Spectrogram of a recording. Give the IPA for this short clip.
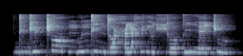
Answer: d ɨ ɡʲ ɨ ɖ cʰ ɔ | n̪ u n d i n d ɔ ħ i ħ vʲ ɔ ç ɔ t̪ i ɦ ɛ c u

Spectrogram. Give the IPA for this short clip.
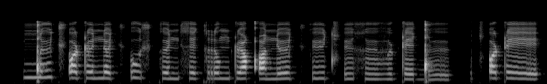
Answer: ŋ͡ǃ ʉ t͡ʃʼ ɔ ʈ ø n œ t͡ʃʼ u ʃ k ø n x e k r o ŋ ʈ ø qʼ o n ø t͡ʃʼ y t͡sʼ y x ʉ v y ʈ e ɡ͡ǃ ʉ | t͡sʼ ɔ ʈ e

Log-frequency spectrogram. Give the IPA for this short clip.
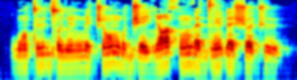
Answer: ɡ͡b ɔ̃ t ʉ d͡z o lʲ õ ŋ͡m e t͡ʃ ɔ̃ ŋ o d͡ʒ e ʎ ɑ x õ ð ɛ d͡z ẽ ɗ ɛ ʃ œ t͡ʃ ʉ

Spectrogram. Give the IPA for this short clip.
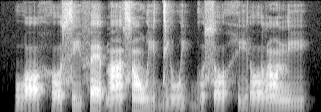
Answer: w ɔ˨ h o˨˦ s i˦ f ɛ˦˨ b ã˨˦ s ɔ̃˦ w i˧ d i˨ w i˨˦ ɡ͡b u˧ s o˧ h i˧ ɾ o˦ l ɔ̃˦ n i˦

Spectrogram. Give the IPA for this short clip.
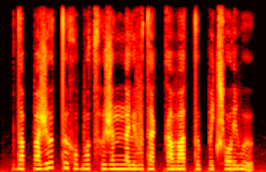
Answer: d a pː a ʒ ɯ tː ɯ x o b o t͡sʰ ɯ ʒ ə nː æ lʲ ə v ə t æ kː a β a tː ɯ pː e t͡ɕʰ o ɾ i β ɯ

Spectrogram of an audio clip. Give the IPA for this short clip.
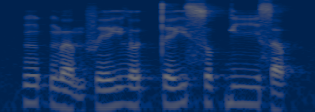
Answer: ŋ ʊ˧ k̚ m œː˨˩ m f e˨˧ j l ɵ˨˥ t̚ t̪ e˨˧ j s ʊ˧ k̚ j iː˧ s ɐ˨ p̚

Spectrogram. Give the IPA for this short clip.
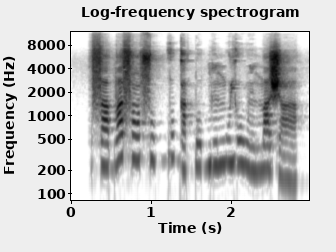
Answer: s a˨ b a˨˦ s ɔ̃˧ s u˧ ɡ͡b o˧ ɡ a˨ k͡p o˧ b ĩ˧ m u˧ j o˧ w ĩ˨ m a˧ ʃ a˨

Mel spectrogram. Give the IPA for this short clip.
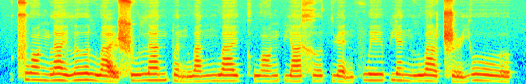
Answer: ʈ͡ʂ w ɑ˥˧ ŋ l a˥˩ ɪ̯ l ɤ˥ l w a̰˨˩ ɪ̯ ʂ u˧˥ l a˥ n p ə̰˨˩ n w a˧˥ n n̪ w a˥ ɪ̯ kʰ w ɑ˧˥ ŋ p j ä˧˥ x ɤ˧˥ t̪ ɥ ɛ̰˨˩ n f w e˥ ɪ̯ p j ɛ˥˧ n l w ä˥˩ ʈ͡ʂ ɻ̩˨˩ j o˥˩ ʊ̯

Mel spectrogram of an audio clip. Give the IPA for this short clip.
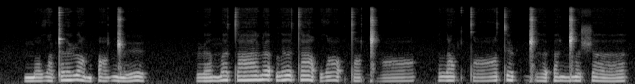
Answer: m ø˩˧ ðˤ ɐ˩˧ ʈ əː˦˥ ɭ ɑ˧˩˧ m ʔ ɑ˩˧ ŋ͡ǁ ø˩˧˩ | ɭ ɐ˩˧˩ m ɐ˥˨ t aː˦˥ ɳ ɐ˥˨ ʔ l əː˥˨ t aː˥˨ ʔ ðˤ ɑː˥˨ ʔ tˤ ɐ˩˧˩ ɡ͡ǁ ɑː˩˧ | l ɑ˧˩ ʈ tˤ ɑː˩˧ t ø˧˩˧ ʈ ɡ͡ǁ əː˧˩˧ ʔ ɐ˩˧˩ ŋ͡ǁ ɐ˧˩˧ ʃ ɐː˧˩˧

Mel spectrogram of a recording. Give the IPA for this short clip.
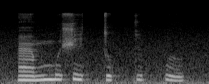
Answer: æ̃ mː ɯ ʃ i tː u kː i pː ɯ

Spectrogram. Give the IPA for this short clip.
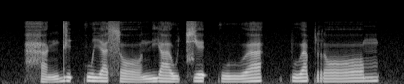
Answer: h a˩˦ ŋ d i˦˥ ʔ k w i˧ a̯ s ɔː˩˦ n j a˧ w t͡ɕ e˦˥ ʔ k w u˦˥ a̯ | p u˦˥ a̯ p r ɔː˦˥ m

